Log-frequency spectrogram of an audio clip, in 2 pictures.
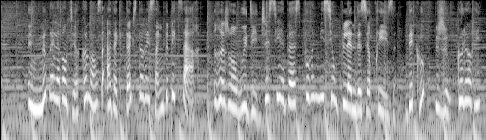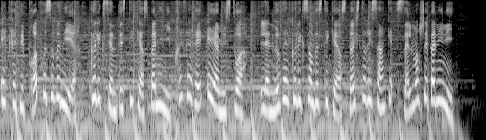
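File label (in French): Spot cine, comédienne voix-off; Stickers Toy Story 5; Panini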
